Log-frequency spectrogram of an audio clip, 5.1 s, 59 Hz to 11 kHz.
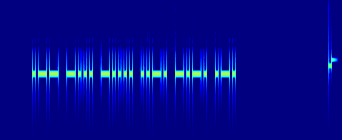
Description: Morse code, heard as a keyed tone, about 28 wpm, 700 Hz. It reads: WB6FCR
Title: USA Call Signs 28wpm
